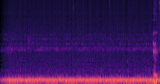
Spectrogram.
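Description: Steady electric hum with a strong low tone from an egg incubator's fan running.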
